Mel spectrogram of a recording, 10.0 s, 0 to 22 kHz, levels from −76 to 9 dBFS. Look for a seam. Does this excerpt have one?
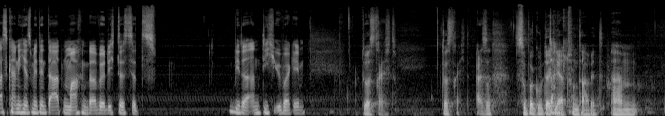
no; 0 cuts

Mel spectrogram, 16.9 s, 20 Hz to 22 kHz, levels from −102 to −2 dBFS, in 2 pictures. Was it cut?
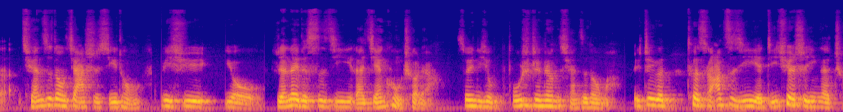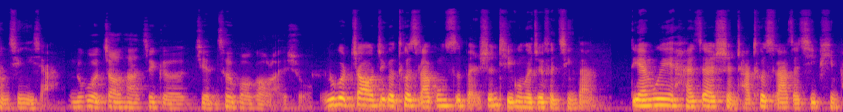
yes; 1 cut; at 9.1 s

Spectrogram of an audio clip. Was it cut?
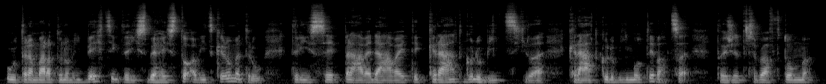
no; 0 cuts

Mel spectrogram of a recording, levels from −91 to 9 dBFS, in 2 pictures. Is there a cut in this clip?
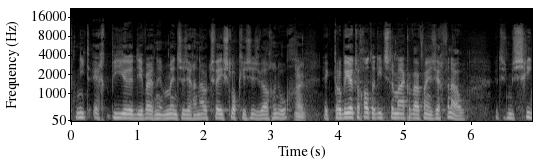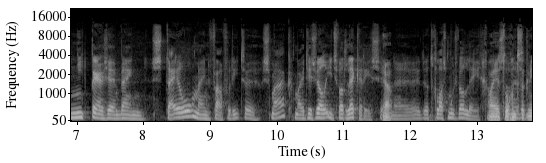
no; 0 cuts

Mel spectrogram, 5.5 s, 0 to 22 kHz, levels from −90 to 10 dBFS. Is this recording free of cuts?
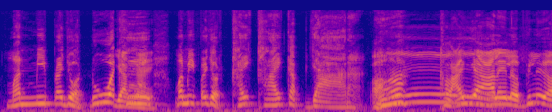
no; 1 cut; at 1.1 s

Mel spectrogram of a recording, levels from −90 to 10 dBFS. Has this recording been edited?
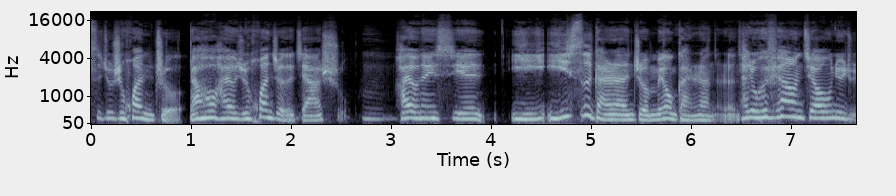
yes; 1 cut; at 0.9 s

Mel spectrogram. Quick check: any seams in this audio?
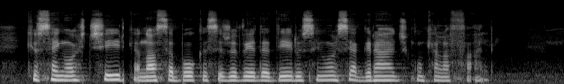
yes; 1 cut; at 1.2 s

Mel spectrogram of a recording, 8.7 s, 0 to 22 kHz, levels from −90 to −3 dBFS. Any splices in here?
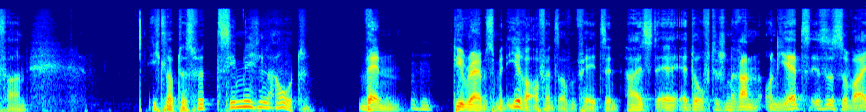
yes; 2 cuts; at 4.1 s, 6.2 s

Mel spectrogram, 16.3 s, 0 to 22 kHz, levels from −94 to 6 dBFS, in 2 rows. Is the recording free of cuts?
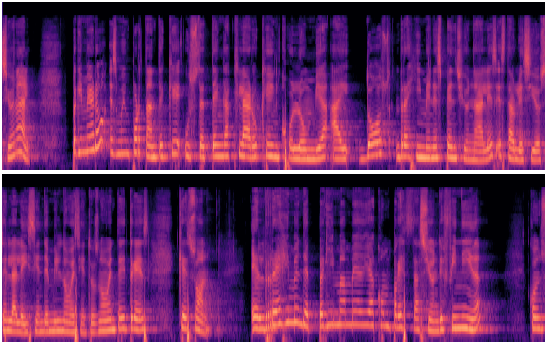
no; 1 cut; at 0.9 s

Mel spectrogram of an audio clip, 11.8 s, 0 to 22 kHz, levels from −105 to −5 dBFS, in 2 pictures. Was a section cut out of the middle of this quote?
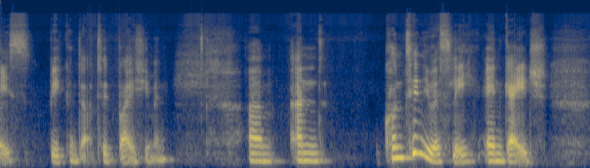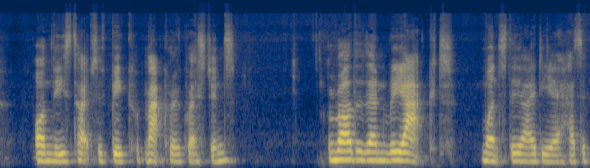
no; 0 cuts

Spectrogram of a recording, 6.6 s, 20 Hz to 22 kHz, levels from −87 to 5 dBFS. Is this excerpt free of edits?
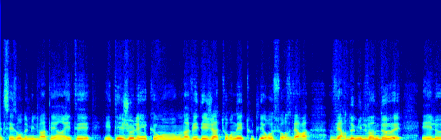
yes; 0 cuts

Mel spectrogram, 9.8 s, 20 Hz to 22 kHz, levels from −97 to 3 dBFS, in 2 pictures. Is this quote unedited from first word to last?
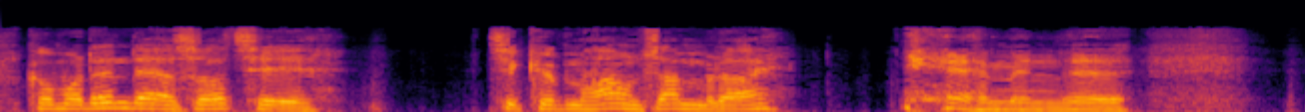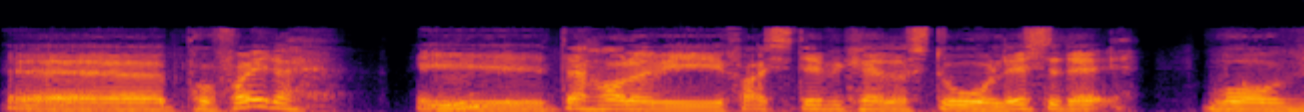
yes; 0 cuts

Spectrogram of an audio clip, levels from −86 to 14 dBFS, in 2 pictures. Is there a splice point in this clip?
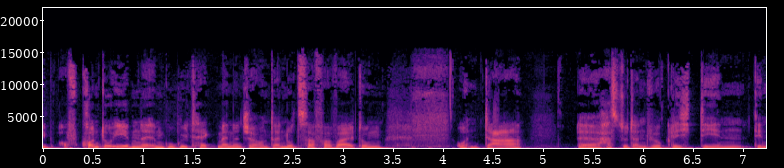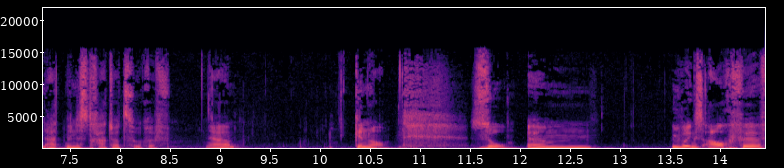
no; 0 cuts

